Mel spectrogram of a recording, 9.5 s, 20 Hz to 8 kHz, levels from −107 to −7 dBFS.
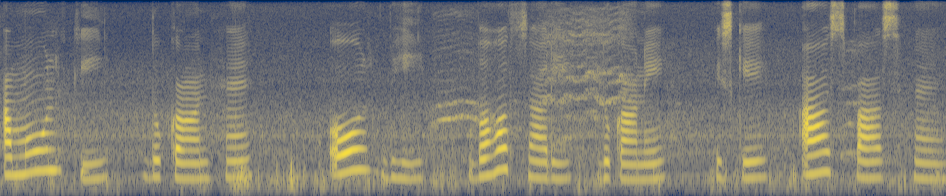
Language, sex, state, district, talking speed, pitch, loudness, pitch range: Hindi, female, Haryana, Rohtak, 75 wpm, 210 Hz, -22 LUFS, 205-255 Hz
